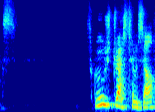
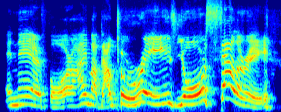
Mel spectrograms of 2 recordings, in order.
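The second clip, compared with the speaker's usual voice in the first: loud, slow, higher laughing announcement; laughing reveal; 6 semitones higher, 6 dB louder, slower than usual. Acted. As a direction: burst out with the good news laughing. Scrooge reveals raise laughing.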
